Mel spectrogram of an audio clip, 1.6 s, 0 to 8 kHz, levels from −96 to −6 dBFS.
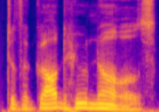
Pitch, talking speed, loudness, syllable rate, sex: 100 Hz, 190 wpm, -16 LUFS, 3.4 syllables/s, male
